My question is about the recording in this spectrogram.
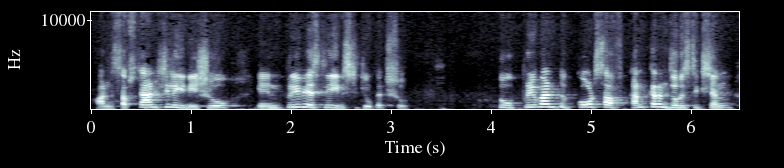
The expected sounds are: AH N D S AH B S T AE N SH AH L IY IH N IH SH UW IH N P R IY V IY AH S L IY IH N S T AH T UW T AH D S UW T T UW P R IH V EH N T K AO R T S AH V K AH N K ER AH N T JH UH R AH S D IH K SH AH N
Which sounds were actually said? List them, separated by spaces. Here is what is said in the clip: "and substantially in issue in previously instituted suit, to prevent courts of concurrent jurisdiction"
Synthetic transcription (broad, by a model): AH N D S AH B S T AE N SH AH L IY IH N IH SH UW IH N P R IY V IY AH S L IY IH N S T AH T UW T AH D SH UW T T UW P R IH V EH N T K AO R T S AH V K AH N K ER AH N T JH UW R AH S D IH K SH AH N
